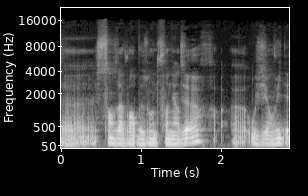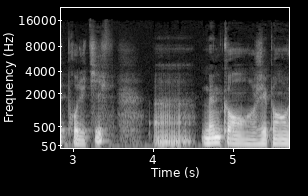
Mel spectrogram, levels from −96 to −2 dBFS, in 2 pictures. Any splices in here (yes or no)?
yes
